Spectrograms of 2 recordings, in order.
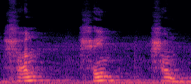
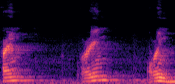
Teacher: یہ دونوں حلق کے درمیانے حصے سے ادا ہوتے ہیں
